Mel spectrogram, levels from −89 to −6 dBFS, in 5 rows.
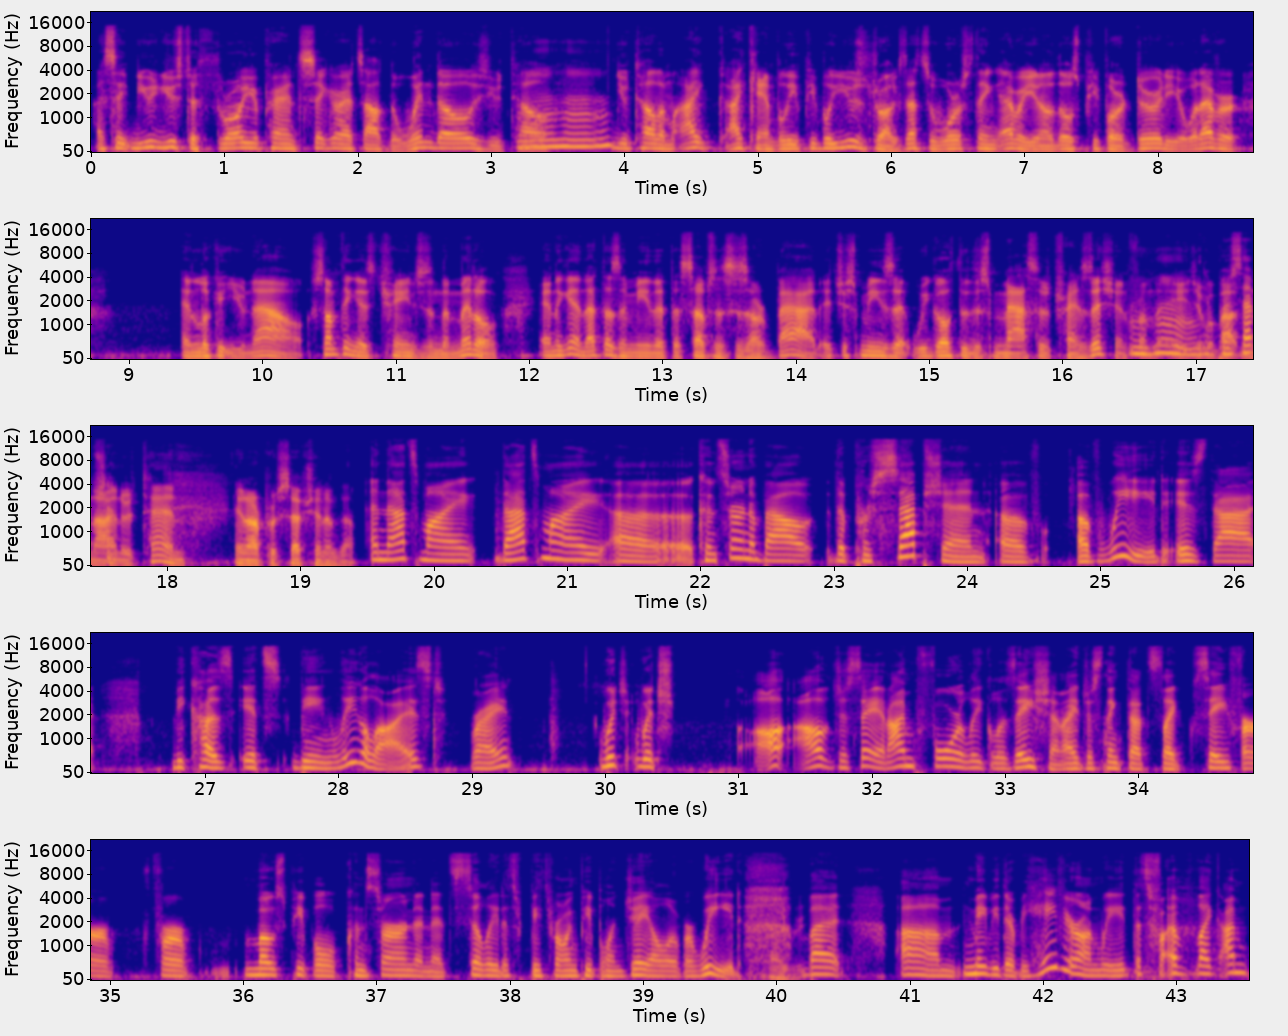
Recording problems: muffled; very slightly; fading above 2.5 kHz

